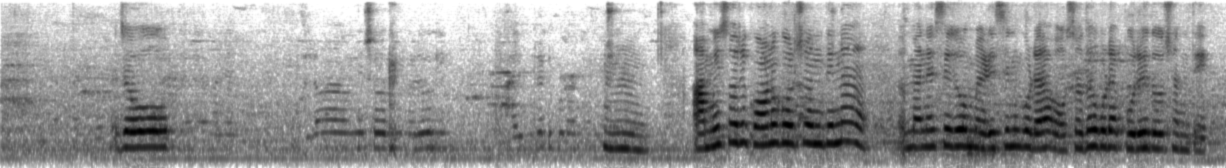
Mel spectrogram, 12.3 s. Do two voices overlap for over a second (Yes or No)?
Yes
